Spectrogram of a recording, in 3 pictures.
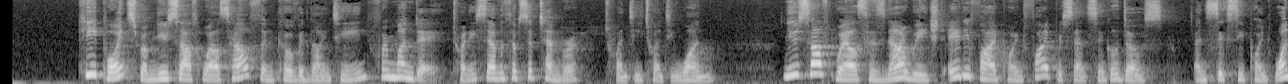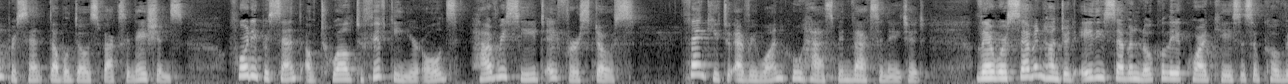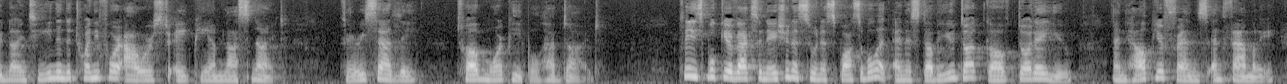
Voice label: english; covid-19 coronavirus; covid-19 daily key points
